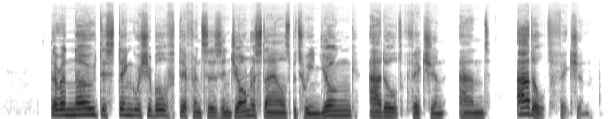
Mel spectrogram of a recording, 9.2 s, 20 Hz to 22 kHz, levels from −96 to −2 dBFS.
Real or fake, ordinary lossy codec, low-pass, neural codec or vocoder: real; none; 19.8 kHz; none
